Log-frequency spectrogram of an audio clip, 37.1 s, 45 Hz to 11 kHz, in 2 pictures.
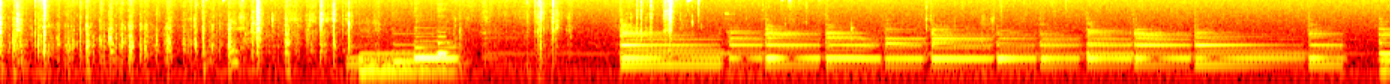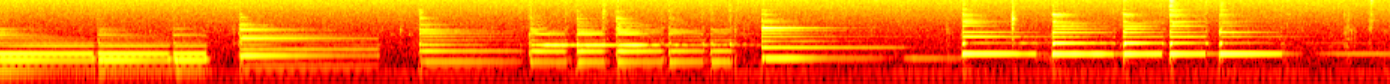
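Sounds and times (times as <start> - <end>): slow acoustic guitar piece: 4.6 - 37.0.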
